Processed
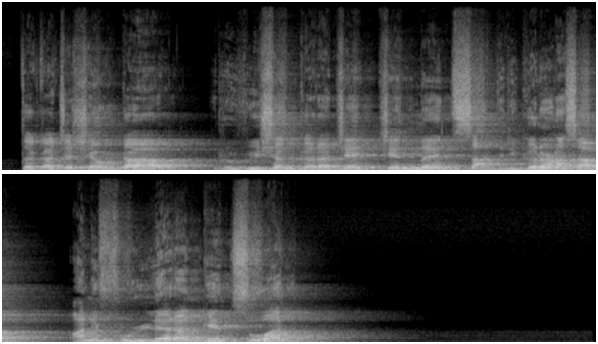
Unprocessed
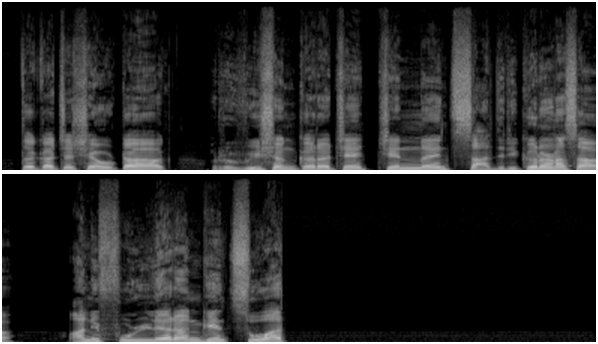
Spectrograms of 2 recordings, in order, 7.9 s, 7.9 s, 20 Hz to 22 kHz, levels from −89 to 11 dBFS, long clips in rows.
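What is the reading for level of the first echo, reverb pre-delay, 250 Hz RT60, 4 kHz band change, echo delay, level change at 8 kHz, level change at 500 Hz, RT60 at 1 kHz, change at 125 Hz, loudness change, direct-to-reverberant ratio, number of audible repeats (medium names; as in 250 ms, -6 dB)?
-11.5 dB, 3 ms, 1.0 s, +7.0 dB, 93 ms, +7.0 dB, +5.5 dB, 1.1 s, +9.0 dB, +6.0 dB, 2.5 dB, 1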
